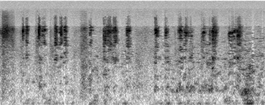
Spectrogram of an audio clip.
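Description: Very faint, irregular strokes of a felt-tip marker writing on a board, a quick run of short squeaks and scratches.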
